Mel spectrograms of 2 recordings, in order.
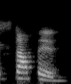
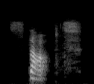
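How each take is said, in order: First: The ending is an extra syllable, like 'it'. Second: The ending is a short t sound. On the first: The speaker calls it wrong. "because you're trying to say the D, um, but it but it's incorrect" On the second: The speaker calls it right. "It's voiceless, so we need the T"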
